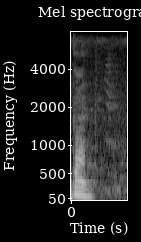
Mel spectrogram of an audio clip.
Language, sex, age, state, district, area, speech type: Santali, male, 18-30, West Bengal, Bankura, rural, read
